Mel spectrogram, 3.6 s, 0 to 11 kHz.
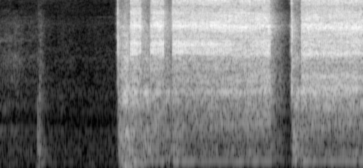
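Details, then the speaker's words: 2015+ Yamaha Raptor 700 ATV: a brief loud buzzing burst when the starter is tried, cutting out and back in, with intermittent no-start; traced to a bad battery or a poor main-power connection at the starter relay. "common you'll get that noise sometimes it'll start sometimes it won't a ton of bikes do this 15 and above"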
